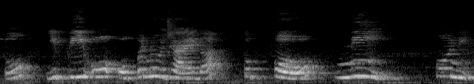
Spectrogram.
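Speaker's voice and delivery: पो and नी apart, then पोनी; syllable split. Shown as a demonstration. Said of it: "syllable division रहेगा".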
